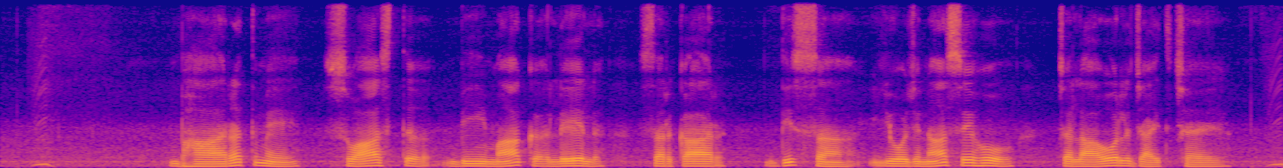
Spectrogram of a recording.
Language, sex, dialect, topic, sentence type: Maithili, male, Bajjika, banking, statement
